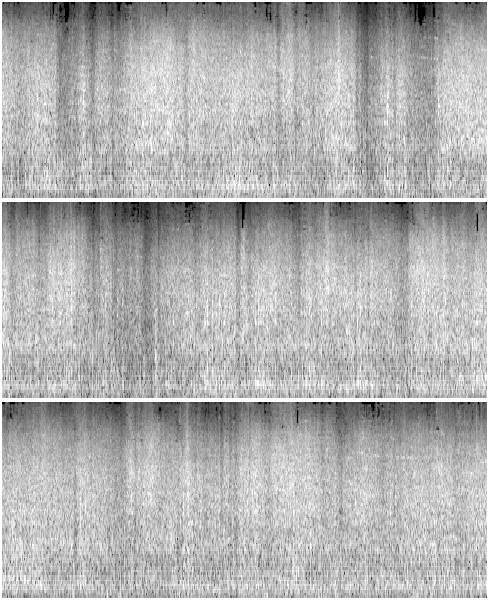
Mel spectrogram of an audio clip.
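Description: Railroad tank cars of a freight train rolling past at close range: steady wheel-on-rail noise with repeated clacks of the wheels.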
